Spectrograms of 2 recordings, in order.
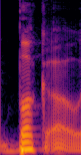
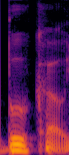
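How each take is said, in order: First: The first syllable sounds like the word book. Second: The first syllable does not sound like book. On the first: The speaker calls it wrong. "it looks like the word book" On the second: The speaker calls it right. "you said it right the second time"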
